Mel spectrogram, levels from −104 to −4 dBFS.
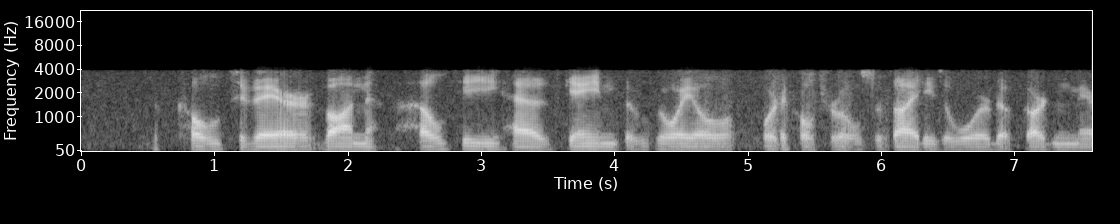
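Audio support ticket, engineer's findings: Three brief dropouts in the speech, at 1.59–1.73 s, 4.21–4.27 s and 6.01–6.08 s. VoIP packet loss concealed by the speech codec. Each gap is about 40 ms, which fits two 20 ms frames. The decoder extends its last pitch and filter and lowers the gain, so the sound blurs into a short buzzy or noisy, fading tail. Speech stays weak briefly after packets resume. The light Speex coding and the room noise, about 22 dB under the speech, are not part of the fault.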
